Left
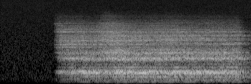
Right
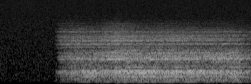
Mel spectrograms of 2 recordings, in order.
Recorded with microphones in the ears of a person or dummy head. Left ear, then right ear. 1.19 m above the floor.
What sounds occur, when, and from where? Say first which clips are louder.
0.5 s a hiss: left 7 dB; 70° left (ahead or behind), 8.5 m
